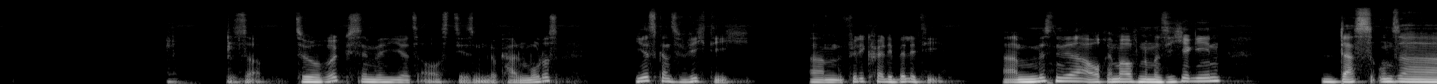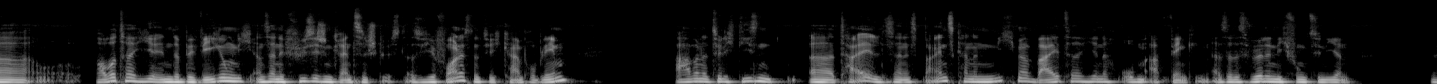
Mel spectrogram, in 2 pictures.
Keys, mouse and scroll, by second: 1.7 KP_Divide, 2.3 Tab, 2.8 middle click, 5.3 middle click, 6.1 middle click, 7.3 Tab, 8.1 alt+click, 9.2 middle click, 13.1 middle click, 19.9 middle click.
